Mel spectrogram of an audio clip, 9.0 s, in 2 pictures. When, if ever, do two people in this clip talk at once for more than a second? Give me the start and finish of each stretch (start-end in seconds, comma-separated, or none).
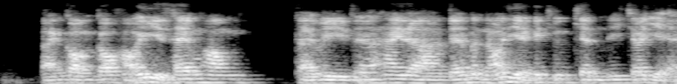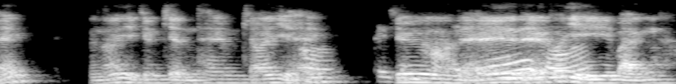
7.1-8.4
